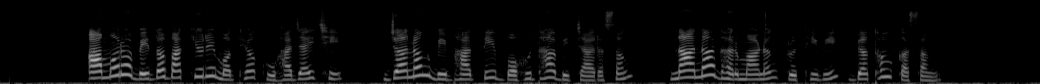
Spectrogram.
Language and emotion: Odia, neutral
